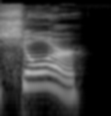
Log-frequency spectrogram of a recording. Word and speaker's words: Pschorr: P-S-C-H-O... Wait, P-S-C-H... – P-S-C-H-O-R-R. – P-S-C-H-O-R-R. How would you pronounce that in German? – Ach, Freund Leben! – It's Shore. You would pronounce it? Shore.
